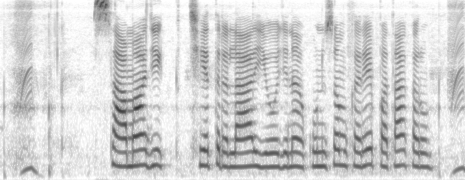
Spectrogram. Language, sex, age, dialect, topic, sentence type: Magahi, female, 25-30, Northeastern/Surjapuri, banking, question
